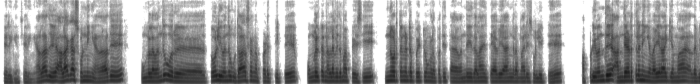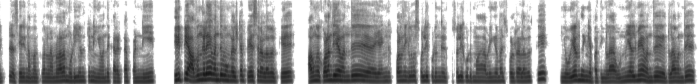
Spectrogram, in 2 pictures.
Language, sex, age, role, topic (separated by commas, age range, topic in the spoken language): Tamil, male, 35-39, host, பிறரின் கருத்து உங்கள் படைப்பை பாதிக்கிறதா?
